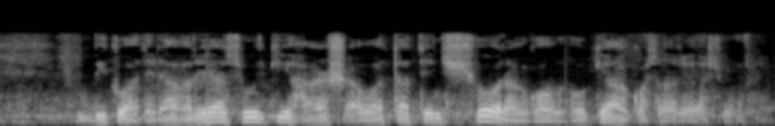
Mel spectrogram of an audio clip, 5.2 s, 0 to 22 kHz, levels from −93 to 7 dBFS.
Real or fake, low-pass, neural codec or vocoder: real; 7.2 kHz; none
